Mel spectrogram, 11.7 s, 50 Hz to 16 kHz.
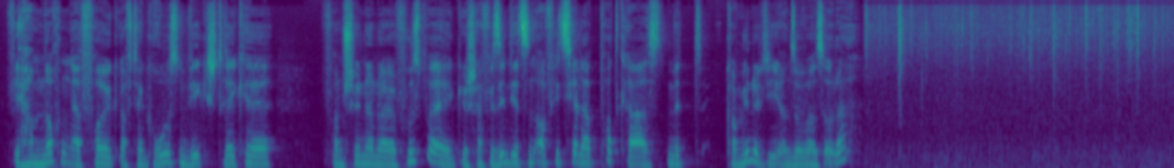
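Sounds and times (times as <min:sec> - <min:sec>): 
speech: 0:00.1 - 0:08.7
campfire crackling as marshmallows are warmed over it: 0:08.6 - 0:11.7.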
